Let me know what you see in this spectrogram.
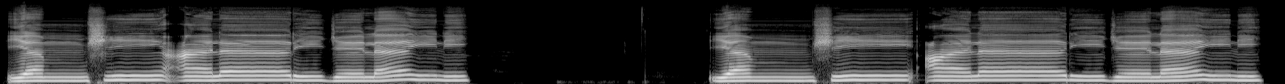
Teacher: Huruf la kita ayun sekali karena terdapat ya sukun di depannya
